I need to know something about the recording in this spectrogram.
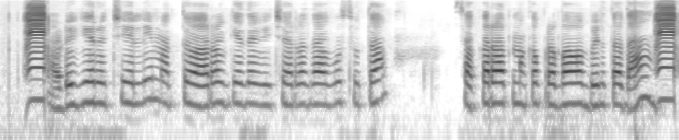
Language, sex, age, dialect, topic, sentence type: Kannada, female, 18-24, Central, agriculture, statement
